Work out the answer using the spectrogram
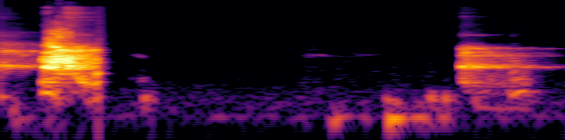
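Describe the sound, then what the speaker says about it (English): A dog named Zoe lets out one loud, close bark at the start. A second, shorter bark follows after a quiet gap with faint low rustling, and no one speaks. "Zoe finding something to bark at."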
